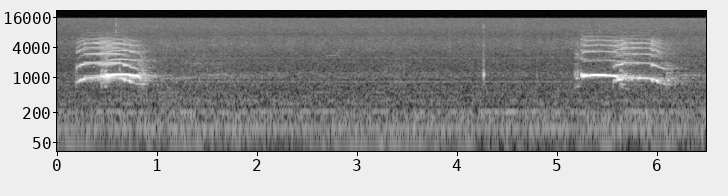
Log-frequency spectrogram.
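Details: Common crane near Reinsvoll, Norway, in July 2015, giving two loud, rolling trumpeted calls about five seconds apart, each roughly a second long, over a quiet background hum.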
